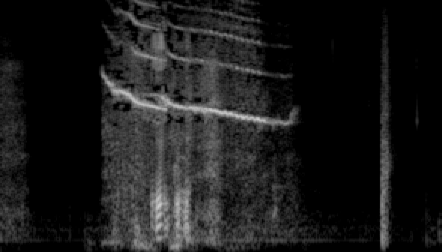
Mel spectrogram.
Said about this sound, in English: Whee! Firework?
